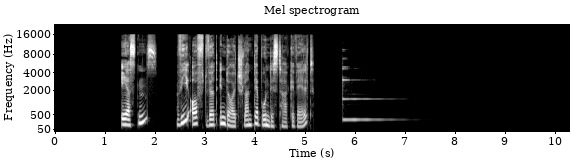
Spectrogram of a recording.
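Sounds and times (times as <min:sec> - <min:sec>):
speech: 0:01.3 - 0:05.2
bell-like signal tone in a German listening exercise: 0:05.8 - 0:07.6.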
